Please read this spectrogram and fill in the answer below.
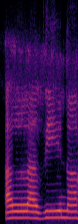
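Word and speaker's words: الذي: miskin fawailul lil musollin alladzina hum huruf dalalnya tipis Bu alladzi alladzi dza dzi bukan alladzi bukan alladzi alladzi dzi dzi pangkal lidah jangan naik pangkal lidahnya turun dzi dzi alladzi heehina hum yurunal maun.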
